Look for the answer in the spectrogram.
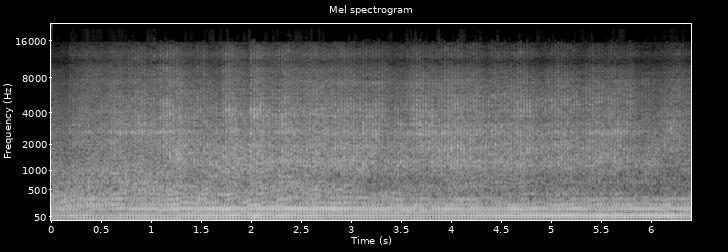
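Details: Child-size go-kart single-cylinder engine, after sitting for years, on driving test after new carb and throttle cable: low, even drone with steady beat, no misses or knocks; pulls smoothly and runs good.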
